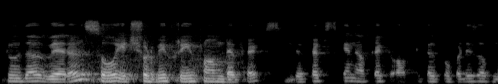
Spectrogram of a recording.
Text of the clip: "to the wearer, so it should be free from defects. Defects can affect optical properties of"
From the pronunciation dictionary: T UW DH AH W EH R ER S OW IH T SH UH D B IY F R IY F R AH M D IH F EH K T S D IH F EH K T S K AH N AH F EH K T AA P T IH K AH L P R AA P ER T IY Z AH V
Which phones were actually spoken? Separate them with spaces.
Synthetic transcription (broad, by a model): T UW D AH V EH R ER S OW IH T SH UH D B IY F R IY F R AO M D IH F EH K T S D IH F EH K T S K AH N AH F EH K T AA P T IH K AH L P R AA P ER T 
